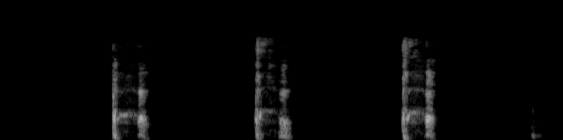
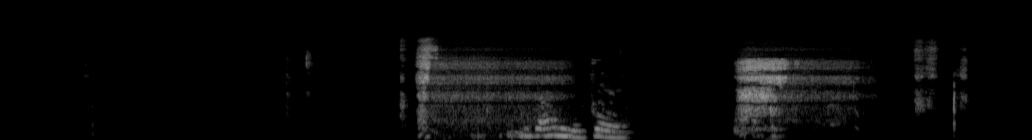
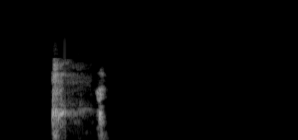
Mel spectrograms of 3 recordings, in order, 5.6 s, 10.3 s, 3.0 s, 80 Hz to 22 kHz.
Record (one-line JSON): {"three_cough_length": "5.6 s", "three_cough_amplitude": 11423, "three_cough_signal_mean_std_ratio": 0.23, "exhalation_length": "10.3 s", "exhalation_amplitude": 8299, "exhalation_signal_mean_std_ratio": 0.32, "cough_length": "3.0 s", "cough_amplitude": 11382, "cough_signal_mean_std_ratio": 0.22, "survey_phase": "beta (2021-08-13 to 2022-03-07)", "age": "65+", "gender": "Male", "wearing_mask": "No", "symptom_none": true, "smoker_status": "Ex-smoker", "respiratory_condition_asthma": false, "respiratory_condition_other": true, "recruitment_source": "REACT", "submission_delay": "3 days", "covid_test_result": "Negative", "covid_test_method": "RT-qPCR", "influenza_a_test_result": "Negative", "influenza_b_test_result": "Negative"}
